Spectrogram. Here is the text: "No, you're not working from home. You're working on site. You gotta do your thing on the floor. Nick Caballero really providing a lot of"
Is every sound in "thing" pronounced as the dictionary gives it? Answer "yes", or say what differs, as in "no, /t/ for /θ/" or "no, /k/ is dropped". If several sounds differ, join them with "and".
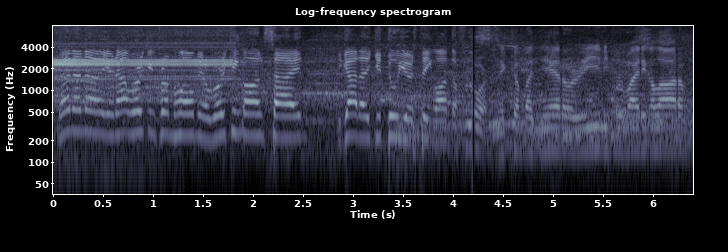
yes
